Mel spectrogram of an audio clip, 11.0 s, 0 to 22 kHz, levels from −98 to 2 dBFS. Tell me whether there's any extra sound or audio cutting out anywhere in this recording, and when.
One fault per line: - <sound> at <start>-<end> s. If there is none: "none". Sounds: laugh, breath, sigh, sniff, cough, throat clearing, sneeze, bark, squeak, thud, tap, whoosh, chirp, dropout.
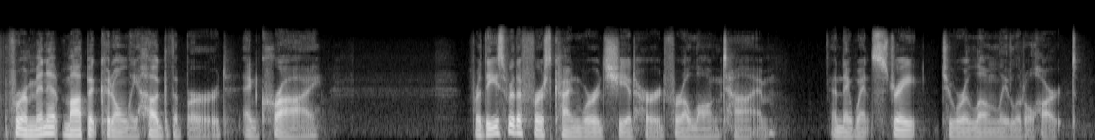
none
